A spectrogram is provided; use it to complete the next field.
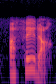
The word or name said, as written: acera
